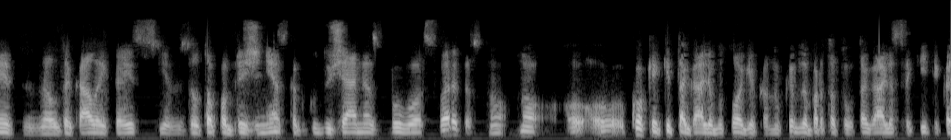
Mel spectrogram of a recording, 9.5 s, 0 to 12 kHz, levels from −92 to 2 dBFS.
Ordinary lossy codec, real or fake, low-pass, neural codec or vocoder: AAC, 32 kbps; real; 7.2 kHz; none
